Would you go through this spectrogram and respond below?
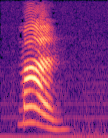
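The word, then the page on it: man4: pinyin; tone 4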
